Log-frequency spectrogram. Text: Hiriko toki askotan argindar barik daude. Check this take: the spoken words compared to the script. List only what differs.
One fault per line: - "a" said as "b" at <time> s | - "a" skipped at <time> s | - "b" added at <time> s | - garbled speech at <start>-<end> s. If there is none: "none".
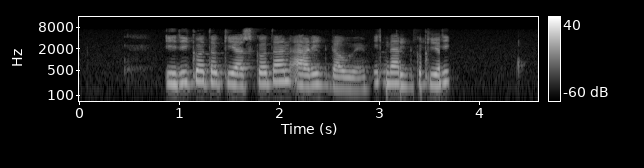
- "argindar" skipped at 2.2 s
- garbled speech at 2.9-3.7 s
